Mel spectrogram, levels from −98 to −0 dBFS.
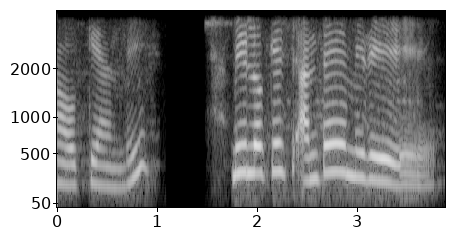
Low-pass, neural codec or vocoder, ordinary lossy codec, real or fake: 3.6 kHz; none; none; real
